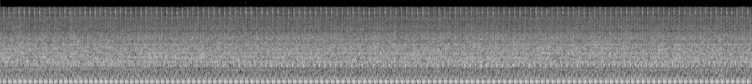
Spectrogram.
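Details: Gravely 814 single-cylinder engine, which previously locked up while mowing, running a few minutes after refitting: loud hammering about three beats a second with heavy clatter; it then seized, flywheel would not turn.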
